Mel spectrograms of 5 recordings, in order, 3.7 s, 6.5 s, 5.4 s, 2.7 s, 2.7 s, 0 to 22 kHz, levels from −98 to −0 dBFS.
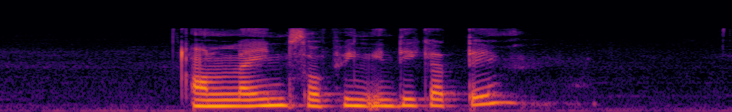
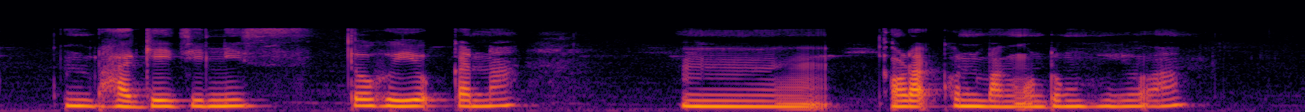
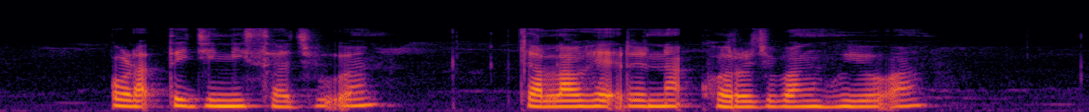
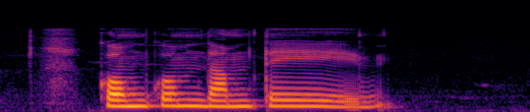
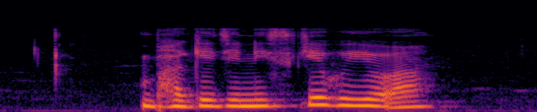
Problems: none marked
